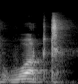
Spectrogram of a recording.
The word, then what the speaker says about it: worked: ed to it, like worked. And it is pronounced as worked, not worked, duh. It's t. Ed is written, but t is pronounced worked.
